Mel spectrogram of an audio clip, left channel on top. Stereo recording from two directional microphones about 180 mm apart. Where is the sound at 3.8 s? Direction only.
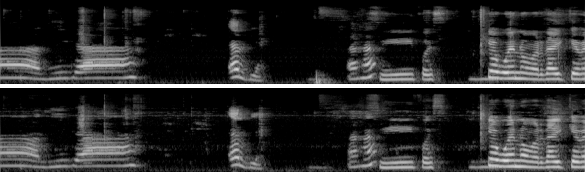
15° right (ahead or behind).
